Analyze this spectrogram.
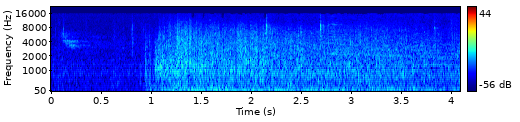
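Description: A stone floor collapses with a loud, deep rumble.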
